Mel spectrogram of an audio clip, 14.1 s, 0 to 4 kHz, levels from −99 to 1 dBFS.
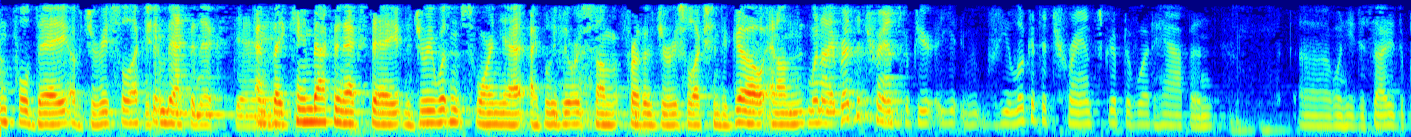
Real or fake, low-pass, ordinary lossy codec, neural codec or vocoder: real; 3.6 kHz; MP3, 32 kbps; none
